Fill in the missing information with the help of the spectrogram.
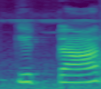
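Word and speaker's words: guitar: जी के बाद जब भी आप आएं और यू के बाद कोई और स्वर या स्वर वहां। अन्य कोई भी स्वर अगर वहाँ होता। तब यू के बाद जी मौन या यह शांत हो जाता है।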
